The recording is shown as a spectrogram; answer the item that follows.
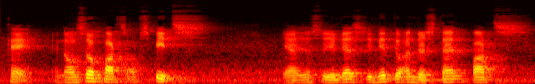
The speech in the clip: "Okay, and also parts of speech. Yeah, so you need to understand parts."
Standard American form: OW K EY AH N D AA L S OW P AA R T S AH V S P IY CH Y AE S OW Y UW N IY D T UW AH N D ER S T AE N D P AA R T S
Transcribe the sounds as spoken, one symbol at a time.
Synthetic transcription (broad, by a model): K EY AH N AA L S OW P AA R T S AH F S P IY S Y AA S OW Y UW N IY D T UW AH N D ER S T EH N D P AA R T S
